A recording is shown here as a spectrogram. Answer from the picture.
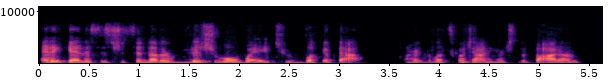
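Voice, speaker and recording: With a plain, everyday voice, a woman speaks at medium pitch and a fairly quick pace, showing big swings in loudness and ordinary pitch variation. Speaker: marketing consultant. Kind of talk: webinar. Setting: screen-share webinar.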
